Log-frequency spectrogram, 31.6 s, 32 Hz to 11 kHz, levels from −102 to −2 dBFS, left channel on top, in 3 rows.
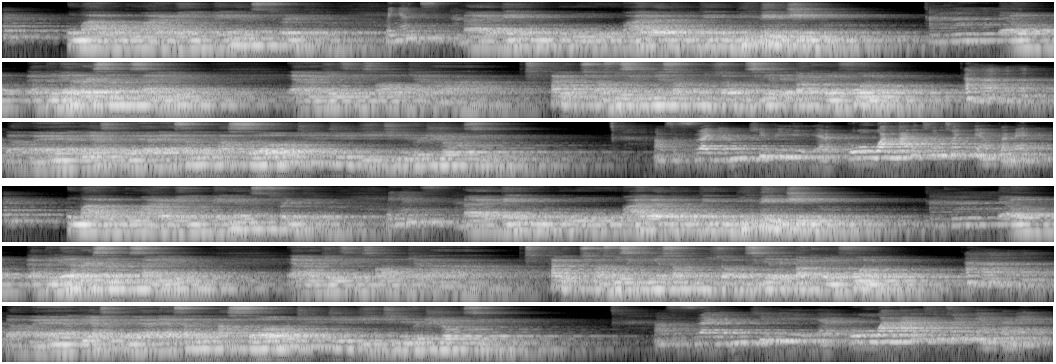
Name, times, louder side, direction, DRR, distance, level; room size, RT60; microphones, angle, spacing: voice 1, 0.6-3.3 4.6-8.3 10.0-10.2 10.8-12.5 13.4-15.3 16.0-19.4 21.1-26.0, equal, 30° right, -7 dB, 0.4 m, -25 dB
voice 2, 3.8-4.2 4.5-4.7 9.3-10.2 20.1-20.9 27.6-31.4, left 3 dB, 55° left, 2 dB, 0.4 m, -29 dB
3.3 x 2.4 x 3.7 m, 2.5 s
head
